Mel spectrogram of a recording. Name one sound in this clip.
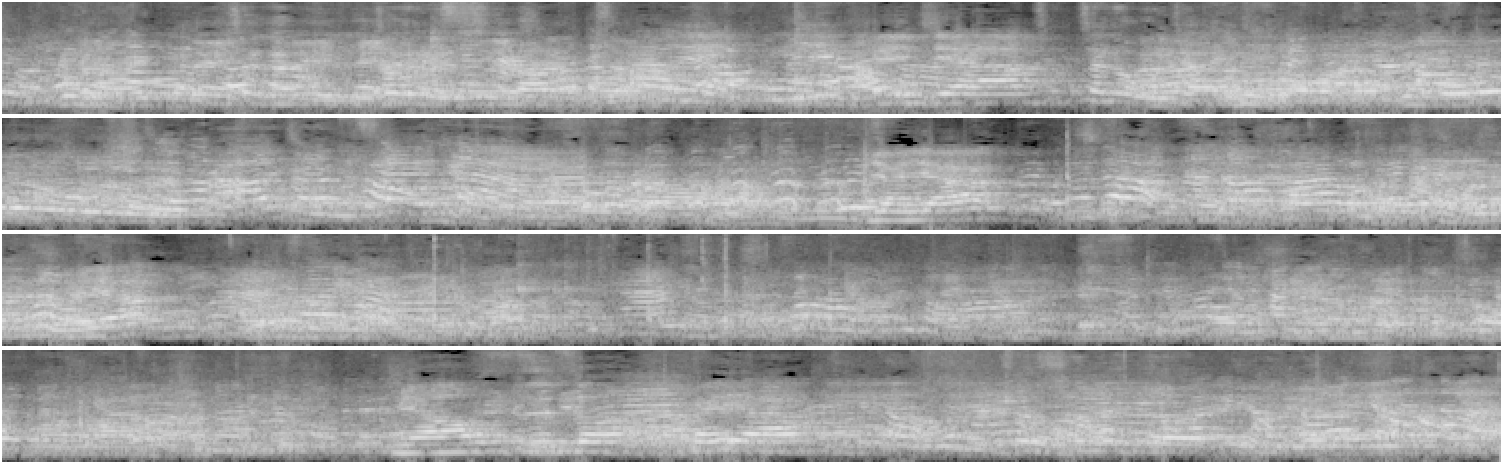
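A crowd of men and women chatter and laugh nearby.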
